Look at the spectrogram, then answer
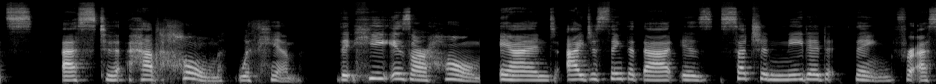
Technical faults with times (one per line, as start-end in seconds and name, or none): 1.54-3.07 call bitrate drop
